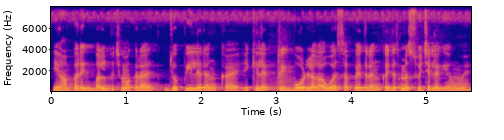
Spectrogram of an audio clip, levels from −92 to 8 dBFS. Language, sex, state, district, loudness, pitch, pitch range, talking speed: Hindi, male, Chhattisgarh, Sarguja, -14 LUFS, 145 Hz, 135-155 Hz, 280 wpm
